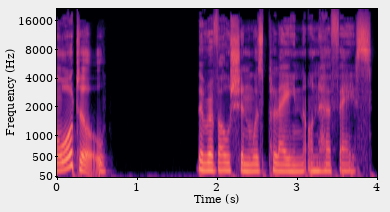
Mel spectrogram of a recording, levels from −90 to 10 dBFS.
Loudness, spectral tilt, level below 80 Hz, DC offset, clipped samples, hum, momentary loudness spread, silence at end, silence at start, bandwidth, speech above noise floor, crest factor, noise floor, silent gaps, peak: -19 LUFS; -4 dB/octave; -48 dBFS; under 0.1%; under 0.1%; none; 7 LU; 0.05 s; 0 s; over 20 kHz; 46 dB; 18 dB; -65 dBFS; none; -2 dBFS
